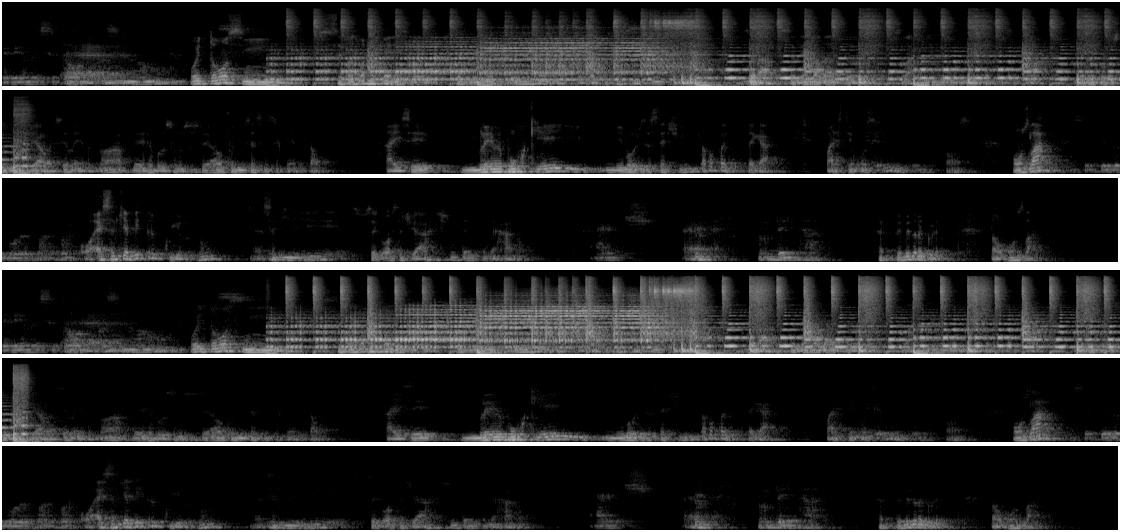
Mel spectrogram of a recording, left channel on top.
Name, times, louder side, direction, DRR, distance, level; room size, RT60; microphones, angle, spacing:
voice 1, 0.0-1.9 2.2-2.4 6.2-6.7 7.3-7.8 12.9-13.1 19.9-20.5 22.0-23.1 25.0-25.6 28.3-28.9 29.3-30.6, left 1 dB, 10° right, 1 dB, 0.9 m, -42 dB
voice 2, 0.6-1.3 1.9-6.5 7.4-14.4 15.0-15.5 15.8-18.9 19.2-20.2 20.6-21.7 23.1-24.5 24.8-27.6 29.2-29.4 31.1-32.7, left 1 dB, 50° left, 5 dB, 0.6 m, -37 dB
sound 1, 2.6-11.5, right 5 dB, 70° right, 0.5 m, -26 dB
5.2 x 4.9 x 5.3 m, 0.67 s
head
